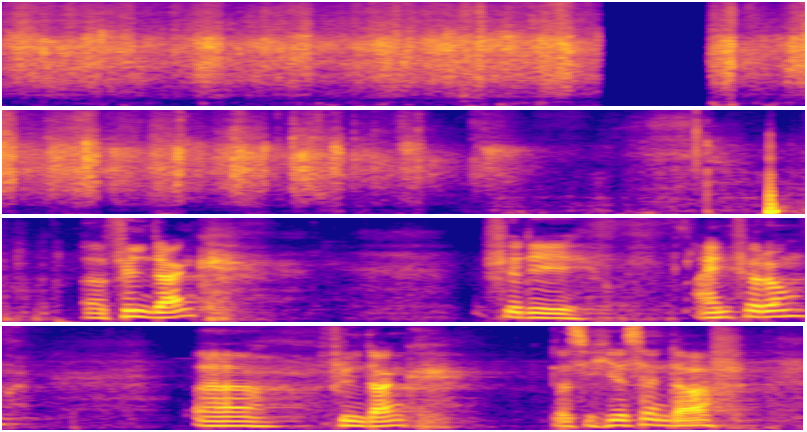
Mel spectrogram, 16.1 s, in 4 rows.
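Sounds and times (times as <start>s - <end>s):
audience applauding: 0.0s - 3.0s, 3.6s - 6.7s
speech: 8.4s - 9.3s, 10.5s - 12.2s, 13.0s - 15.8s.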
